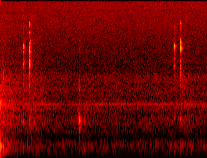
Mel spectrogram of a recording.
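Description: Near silence with a few faint, short clicks of a computer mouse.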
